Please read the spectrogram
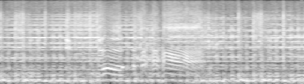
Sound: laughs

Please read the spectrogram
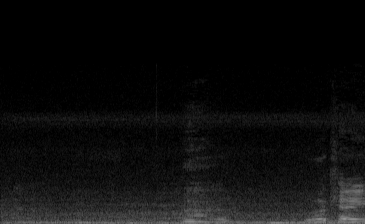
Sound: Arthur sighs

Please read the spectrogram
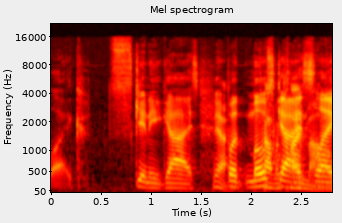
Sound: mumbles

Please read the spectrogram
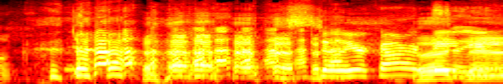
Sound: everyone laughs

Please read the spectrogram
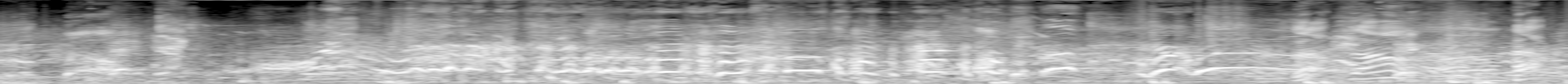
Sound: loud hiccups echoing; everyone hiccuping

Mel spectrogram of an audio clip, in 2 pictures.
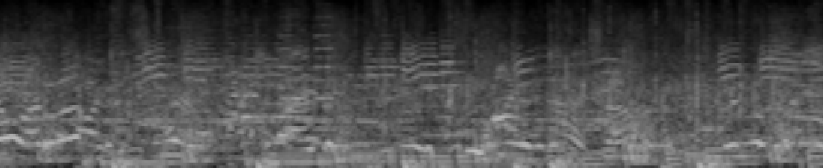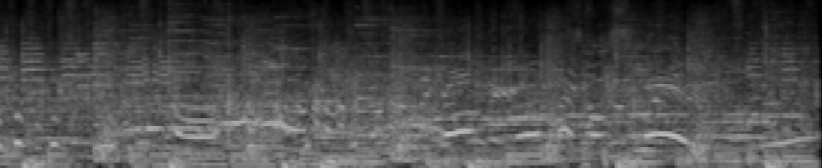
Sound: cheers and applause

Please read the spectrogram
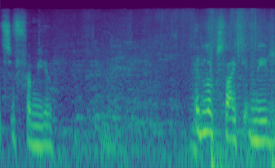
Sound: laughter

